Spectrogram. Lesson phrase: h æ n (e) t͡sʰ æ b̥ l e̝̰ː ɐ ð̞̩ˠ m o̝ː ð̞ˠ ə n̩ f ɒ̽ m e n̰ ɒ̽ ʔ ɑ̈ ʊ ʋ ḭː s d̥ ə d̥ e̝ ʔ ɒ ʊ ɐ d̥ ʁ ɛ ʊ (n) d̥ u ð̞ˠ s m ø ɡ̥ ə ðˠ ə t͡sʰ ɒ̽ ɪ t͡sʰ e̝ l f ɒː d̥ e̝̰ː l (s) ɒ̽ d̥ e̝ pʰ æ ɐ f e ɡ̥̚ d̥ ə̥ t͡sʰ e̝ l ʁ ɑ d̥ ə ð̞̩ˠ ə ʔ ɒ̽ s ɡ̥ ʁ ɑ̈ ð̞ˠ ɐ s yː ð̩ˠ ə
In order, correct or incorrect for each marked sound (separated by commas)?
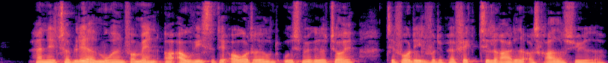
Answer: correct, correct, incorrect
